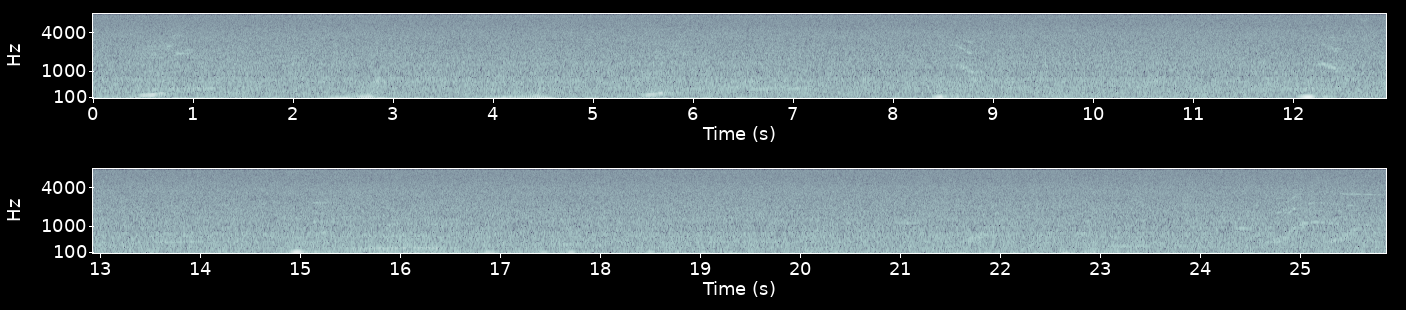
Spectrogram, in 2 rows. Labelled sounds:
8.6	8.9	humpback whale, 0.93 to 1.3 kHz
12.2	12.5	humpback whale, 0.99 to 1.4 kHz
25.0	25.8	humpback whale, 1.0 to 3.3 kHz

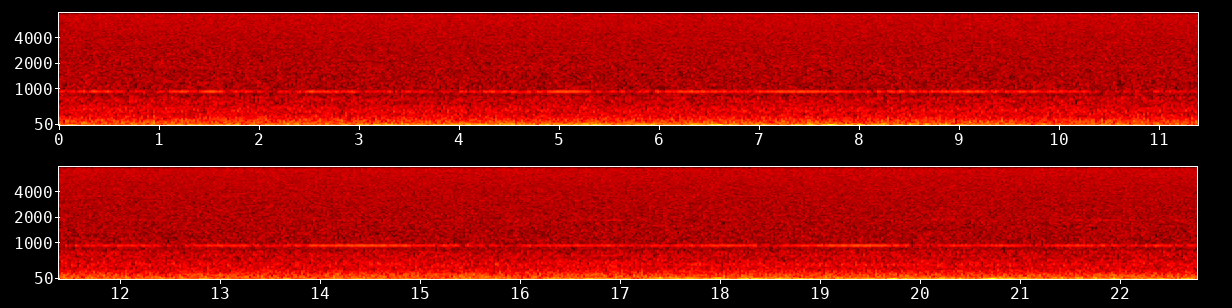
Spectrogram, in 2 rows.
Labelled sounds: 4.9	5.2	vessel noise, 0.86 to 1.0 kHz

